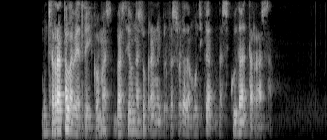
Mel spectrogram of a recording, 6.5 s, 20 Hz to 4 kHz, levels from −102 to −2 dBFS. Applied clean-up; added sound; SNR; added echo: neural mask model DeepFilterNet 3.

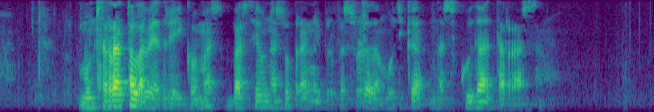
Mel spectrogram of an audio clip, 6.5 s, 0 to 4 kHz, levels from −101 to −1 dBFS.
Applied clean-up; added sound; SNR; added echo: none; none; none; none.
